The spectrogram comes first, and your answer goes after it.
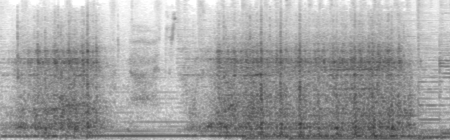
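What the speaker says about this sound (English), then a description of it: "we're gonna try and back stitch a bit. Hopefully it won't get stuck again." Sewing machine back stitching while upcycling a kid's shelf, a steady loud whirring hum running throughout with a brief slowdown midway before the motor picks up again.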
